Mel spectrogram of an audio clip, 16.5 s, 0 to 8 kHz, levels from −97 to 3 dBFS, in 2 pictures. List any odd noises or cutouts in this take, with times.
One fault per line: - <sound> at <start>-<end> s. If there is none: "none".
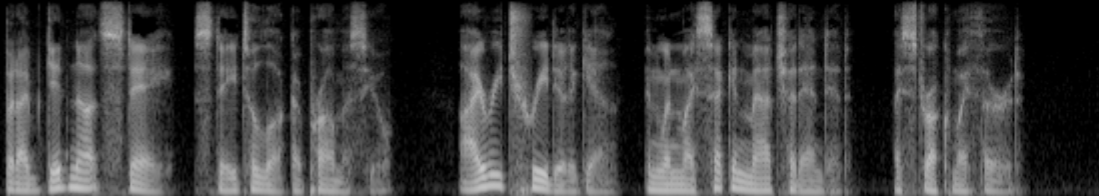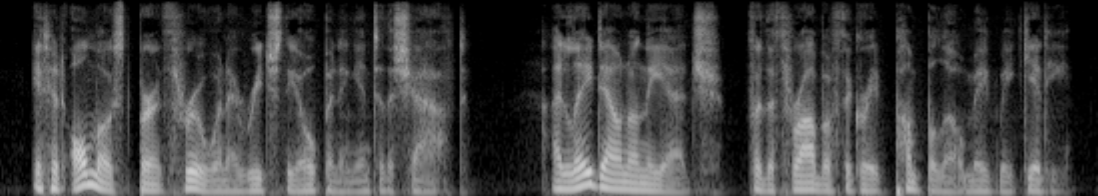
none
